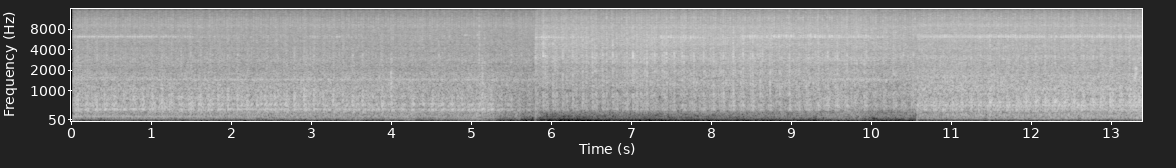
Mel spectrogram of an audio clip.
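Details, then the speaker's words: 2003 Chevrolet Trailblazer I6 near 200K miles: steady idle with constant gritty whirring from front accessories, starting after a few minutes' running; noise disappears with drive belt off. "I don't feel what I was hearing anymore in the valve cover so with the drive belt off I don't have the noise anymore"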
